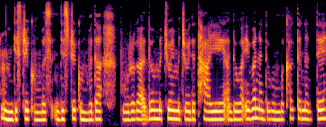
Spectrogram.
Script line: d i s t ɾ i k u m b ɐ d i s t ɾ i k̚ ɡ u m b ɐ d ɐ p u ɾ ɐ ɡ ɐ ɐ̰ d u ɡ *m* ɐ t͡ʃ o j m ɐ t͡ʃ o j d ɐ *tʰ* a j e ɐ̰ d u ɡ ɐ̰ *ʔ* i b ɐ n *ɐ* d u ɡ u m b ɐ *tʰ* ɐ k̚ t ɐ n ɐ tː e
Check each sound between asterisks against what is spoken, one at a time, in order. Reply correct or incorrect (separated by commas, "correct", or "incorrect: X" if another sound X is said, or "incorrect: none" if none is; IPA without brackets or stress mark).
correct, correct, correct, correct, incorrect: kʰ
